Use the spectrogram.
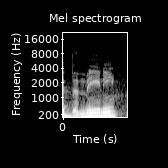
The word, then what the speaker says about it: Bimini: Heading toward nearby Bimini or Biminy. I think the pronunciation's biminy.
